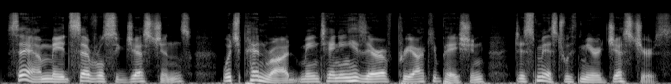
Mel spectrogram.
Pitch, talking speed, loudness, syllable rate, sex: 130 Hz, 115 wpm, -17 LUFS, 4.9 syllables/s, male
